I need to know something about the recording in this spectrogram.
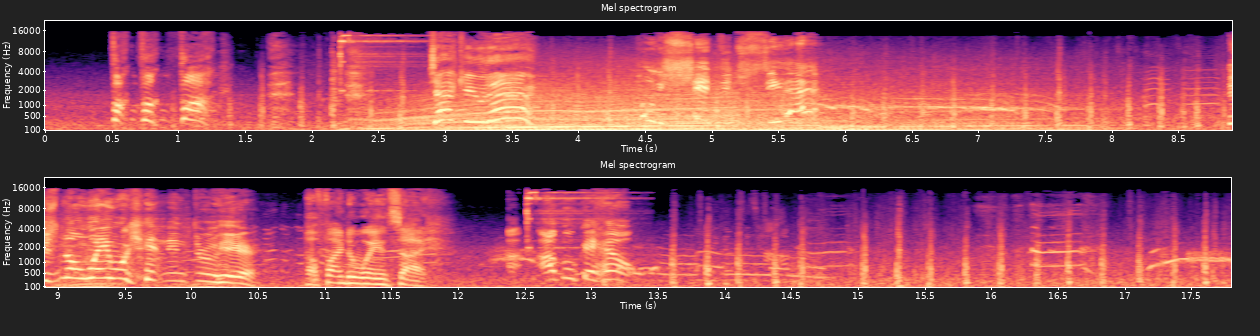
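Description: Quick footsteps run on hard pavement.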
